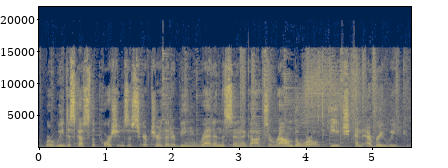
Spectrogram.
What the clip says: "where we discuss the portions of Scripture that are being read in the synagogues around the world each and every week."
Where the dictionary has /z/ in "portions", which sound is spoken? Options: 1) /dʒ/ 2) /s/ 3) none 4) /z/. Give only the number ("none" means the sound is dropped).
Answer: 4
